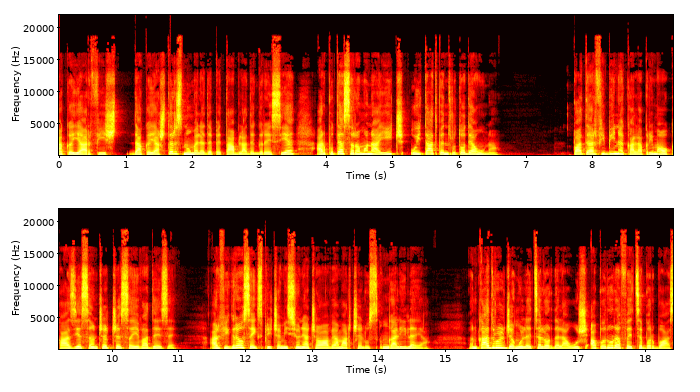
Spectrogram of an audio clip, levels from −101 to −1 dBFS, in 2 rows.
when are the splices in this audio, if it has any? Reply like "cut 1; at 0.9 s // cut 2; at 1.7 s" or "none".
cut 1; at 11.4 s // cut 2; at 15.2 s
